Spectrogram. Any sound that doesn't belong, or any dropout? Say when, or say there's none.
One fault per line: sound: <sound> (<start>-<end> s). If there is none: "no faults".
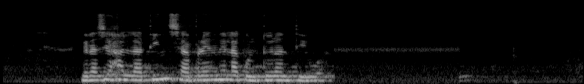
no faults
